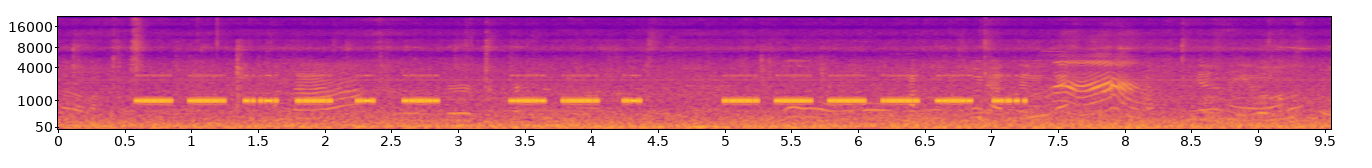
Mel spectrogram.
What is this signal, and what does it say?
Hellschreiber (Feld-Hell, 122.5 baud), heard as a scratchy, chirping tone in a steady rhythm, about 1000 Hz, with the noise of a residential street. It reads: 224810 031 822307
